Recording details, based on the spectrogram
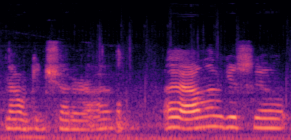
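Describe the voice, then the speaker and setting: Female gaming YouTuber, highish voice, unhurried and halting, casual roleplay commentary, lo-fi recording with faint vehicle noise. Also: fairly even intonation. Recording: dull lo-fi mic, faint background noise. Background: vehicle engine sounds from the game.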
